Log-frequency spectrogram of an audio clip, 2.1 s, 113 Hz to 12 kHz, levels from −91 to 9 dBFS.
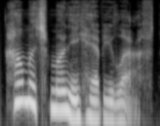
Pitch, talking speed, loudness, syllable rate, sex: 180 Hz, 170 wpm, -14 LUFS, 4.1 syllables/s, female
